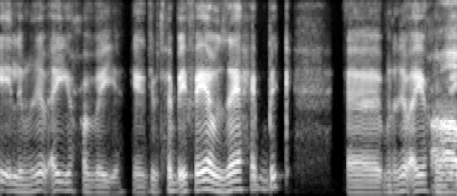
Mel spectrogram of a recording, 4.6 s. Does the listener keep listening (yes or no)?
no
